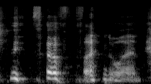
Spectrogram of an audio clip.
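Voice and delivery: bubbly laughing take. Acted. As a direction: giggly repeat of the line. Second take, laughing, higher.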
